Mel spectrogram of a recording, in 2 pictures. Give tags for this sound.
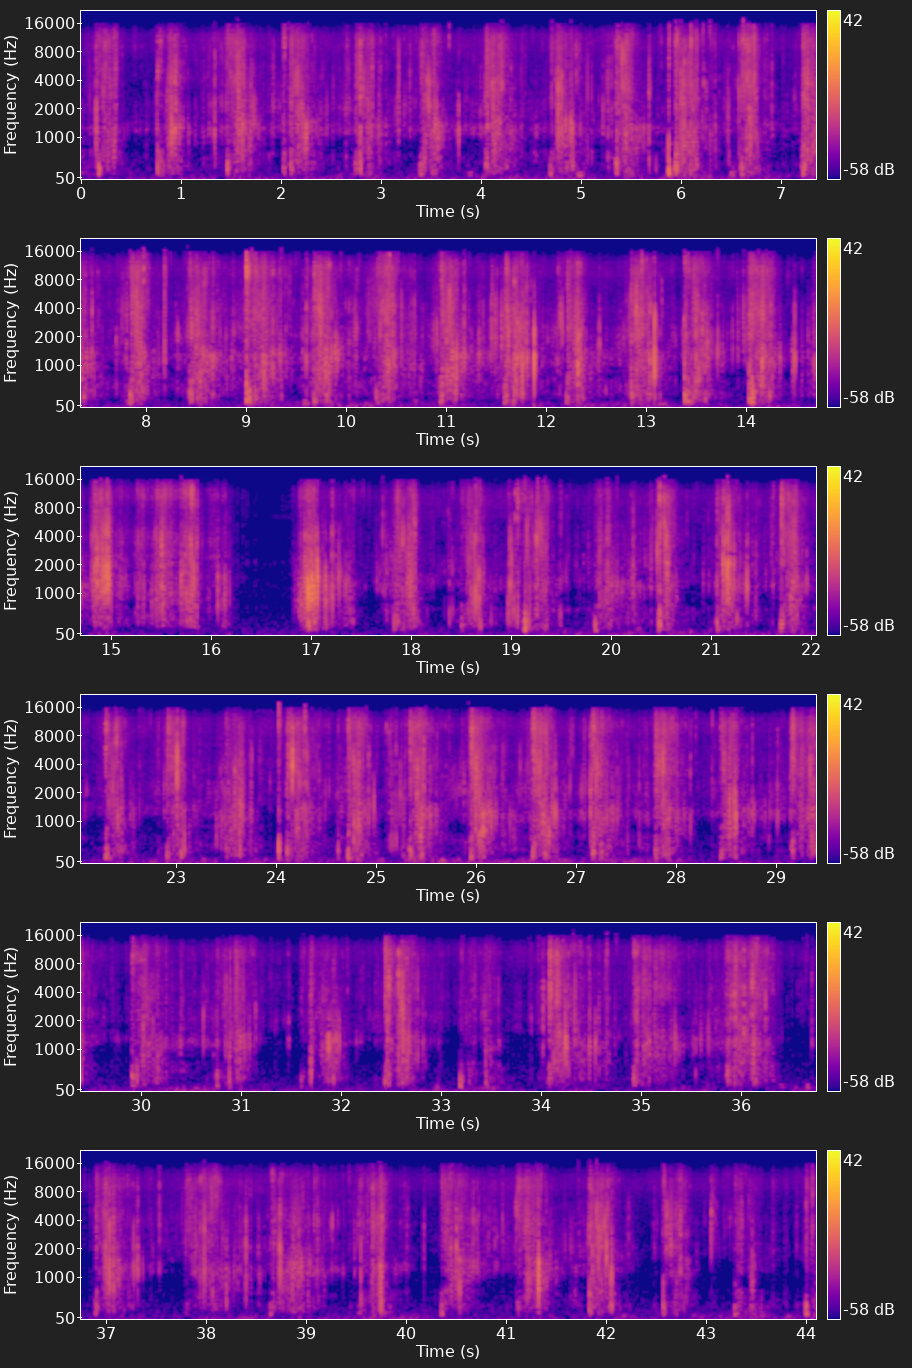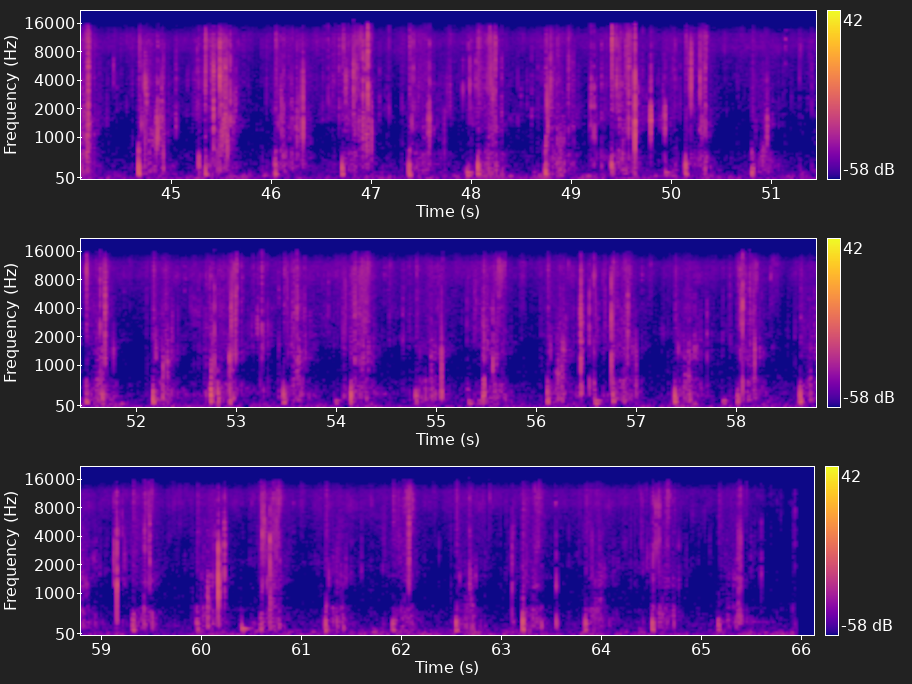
aussen
crispy
crunchy
dirt
draussen
dreckiger
exterior
field-recording
foot
footstep
footsteps
gehen
langsam
laufen
path
schritte
slow
steiniger
step
steps
stone
walk
walking
way
weg

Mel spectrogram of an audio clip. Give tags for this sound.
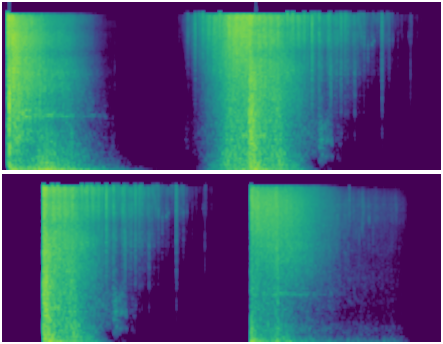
impact
burn
ignite
fire
burning
magic
spell
fireball
flame

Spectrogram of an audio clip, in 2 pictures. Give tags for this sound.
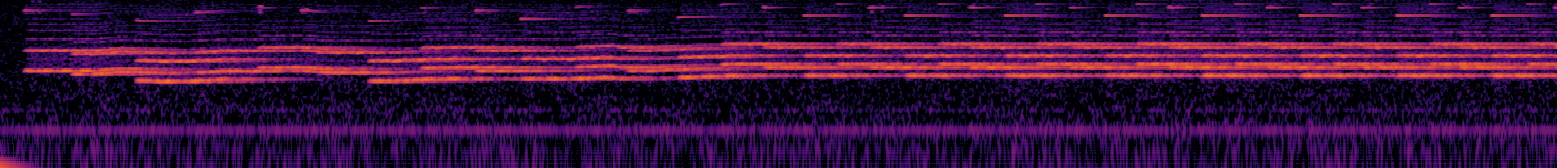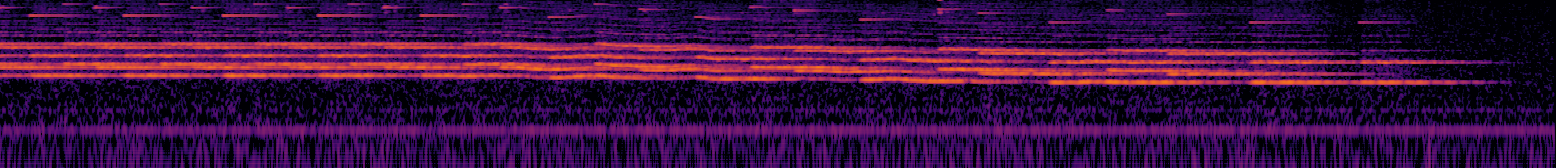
absurd
musical
musical-box
music-box

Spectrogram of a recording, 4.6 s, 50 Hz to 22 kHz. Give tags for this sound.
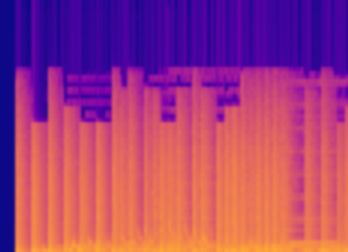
1
beat
loop
music

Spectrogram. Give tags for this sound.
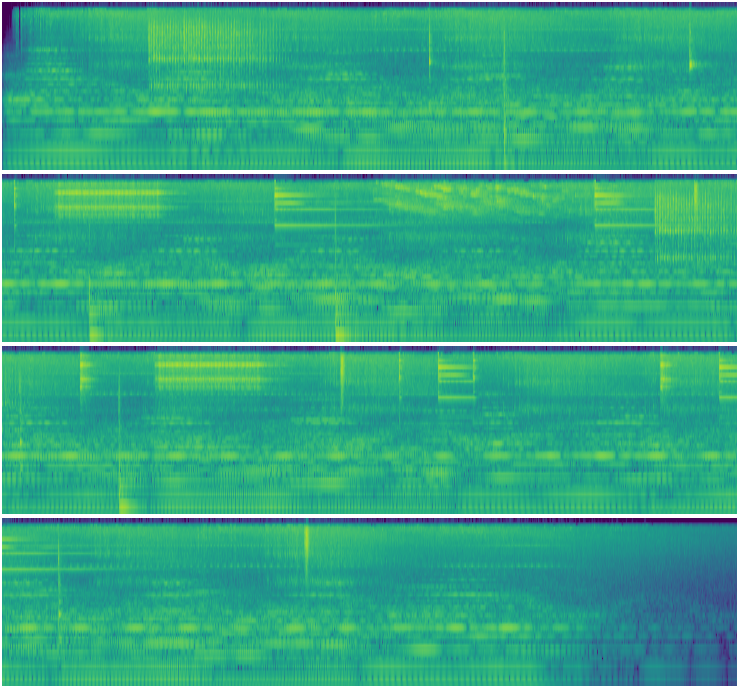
background
film
movie
thriller-music
weird

